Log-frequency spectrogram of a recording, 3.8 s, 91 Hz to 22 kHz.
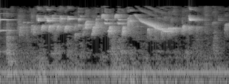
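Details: Short burst of European goldfinch song dated 4 May 2019, dense twittering notes leading into a long, clear downslurred whistle, then a bright chip; a faint constant hum sits beneath.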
